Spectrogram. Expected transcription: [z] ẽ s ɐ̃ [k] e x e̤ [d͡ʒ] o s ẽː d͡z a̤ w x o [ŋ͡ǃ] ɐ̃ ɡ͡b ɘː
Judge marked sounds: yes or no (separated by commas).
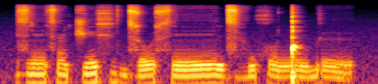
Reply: yes, no, no, yes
